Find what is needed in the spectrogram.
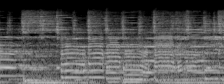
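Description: Instrumental salsa music: violin and trumpet play a stepping melody over a repeating bass line and percussion.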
